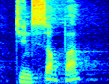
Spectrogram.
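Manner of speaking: quiet, calm, firm, steady voice with authority. Showing a rule can be stated without raising the voice: calm and firm. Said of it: "Je n'ai même pas besoin d'élever la voix".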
